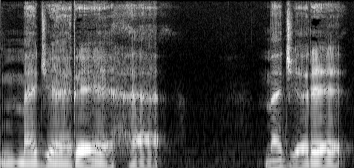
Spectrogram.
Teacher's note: Yeah, the alif maqsura is pronounced with imala, mm-hmm. and the ra itself is pronounced with tarqiq due to the imala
